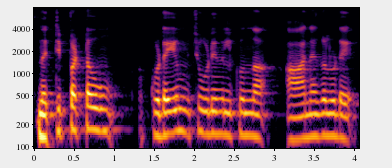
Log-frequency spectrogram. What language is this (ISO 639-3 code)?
mal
